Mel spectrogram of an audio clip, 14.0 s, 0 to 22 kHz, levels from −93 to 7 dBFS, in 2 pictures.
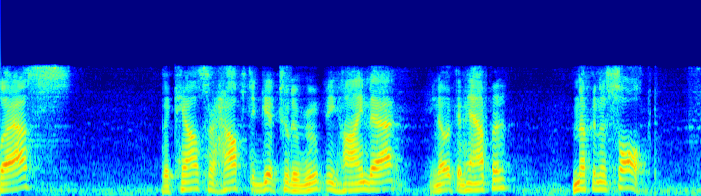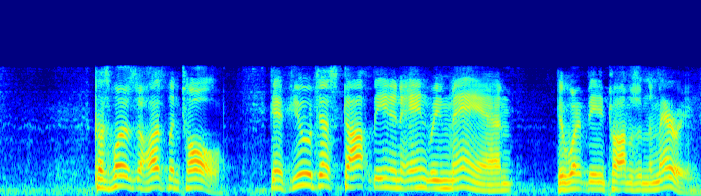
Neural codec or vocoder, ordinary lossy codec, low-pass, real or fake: codec, 44.1 kHz, 1.7 kbps, Pupu-Codec; AAC, 32 kbps; 5.4 kHz; fake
